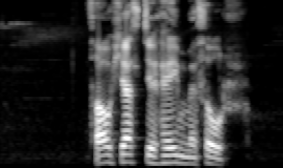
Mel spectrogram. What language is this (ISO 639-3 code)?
isl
